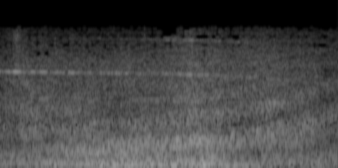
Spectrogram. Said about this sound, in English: A jet engine's roar was a welcome sound in late April as a month-long shutdown of Petersburg's runway ended.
